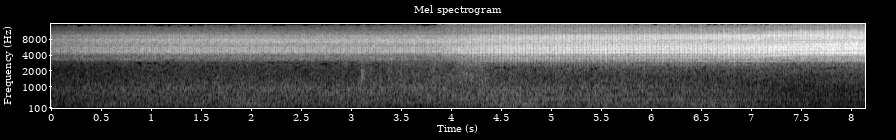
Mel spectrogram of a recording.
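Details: Blackish cicada calling from trees by a house rooftop, several insects taking turns between trees, very loud: a dense, hissing high-pitched drone that swells noticeably louder about halfway through and then holds steady.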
